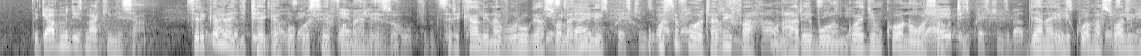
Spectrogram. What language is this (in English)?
Swahili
